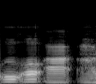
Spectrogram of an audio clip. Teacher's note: 아모음이 제일 크게 입이 벌어진 저모음이에요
